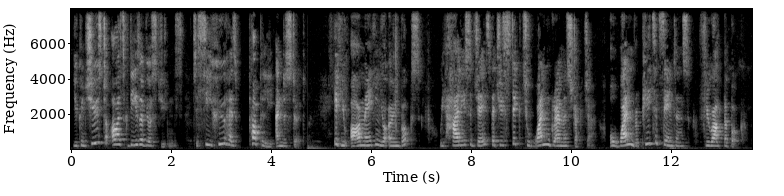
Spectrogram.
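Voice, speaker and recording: Female teacher trainer, South African accent, slightly high register, articulate, measured presentation for educators. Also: expressive, a bit bright, poor audio.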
